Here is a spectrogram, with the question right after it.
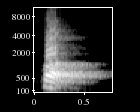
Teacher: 2 lips ஆர்டிகுலேட்டர் ஆனாவே போதும், ஆட்டோமேட்டிக்கா என்ன சவுண்ட் வந்துடும்? ப அப்படின்ற ஒரு சவுண்ட் வந்துடும்.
